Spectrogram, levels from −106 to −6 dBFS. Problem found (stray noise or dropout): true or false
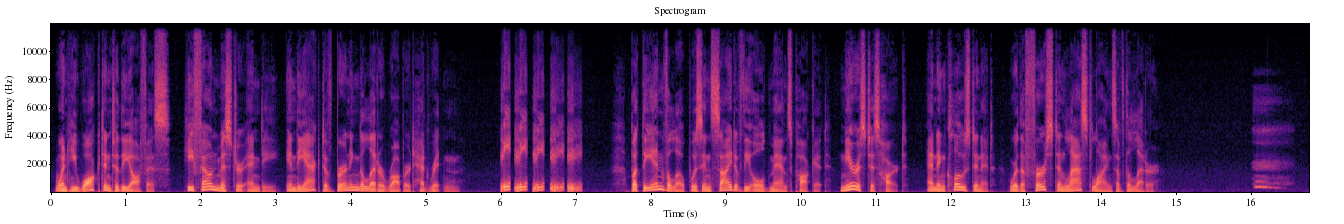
true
